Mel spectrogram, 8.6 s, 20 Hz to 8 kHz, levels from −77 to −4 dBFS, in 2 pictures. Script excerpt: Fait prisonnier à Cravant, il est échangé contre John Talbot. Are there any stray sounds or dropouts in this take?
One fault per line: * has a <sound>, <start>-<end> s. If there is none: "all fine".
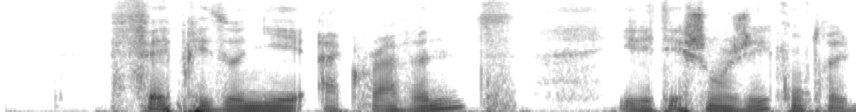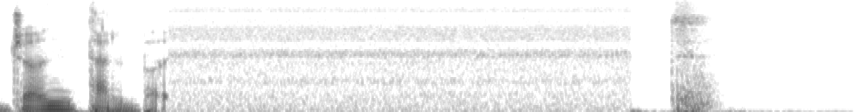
all fine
